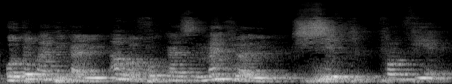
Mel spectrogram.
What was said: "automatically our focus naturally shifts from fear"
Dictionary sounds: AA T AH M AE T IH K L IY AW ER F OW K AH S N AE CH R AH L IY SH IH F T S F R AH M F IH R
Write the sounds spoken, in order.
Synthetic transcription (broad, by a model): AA T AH M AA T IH K L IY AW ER F OW K AH S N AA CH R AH L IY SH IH T F R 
